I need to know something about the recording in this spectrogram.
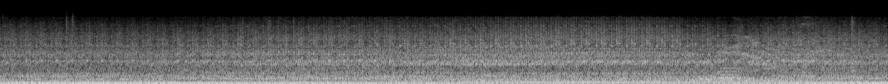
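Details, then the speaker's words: Oliver 7300 combine after variable speed drive thrust bearing replacement (old bearing dry and rough): heavy diesel at a steady even drone, no grinding or knocking from the drive, quieter than before from the cab. "I'm gonna fire it up real quick and then I got a flashlight and we'll take a peek and make sure everything's chooching the way it's supposed to. Quieter because I can't hear it from the cab like I used to be able to."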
